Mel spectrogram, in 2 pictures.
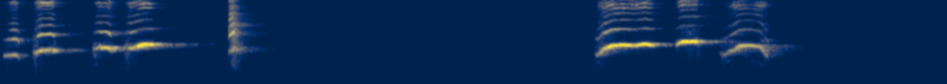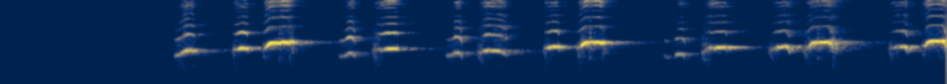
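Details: Pet cockatiel, a male, whistles his mashup of 'September' and 'If you're happy and you know it': bursts of bright whistled notes that slide upward, separated by silent gaps of a few seconds, ending in a longer string of quick whistled phrases.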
